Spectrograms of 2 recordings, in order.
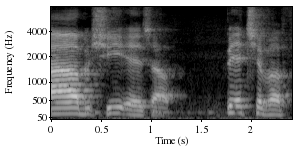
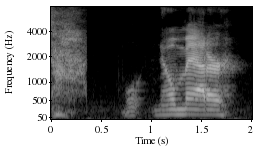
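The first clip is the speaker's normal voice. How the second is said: whispered dying witch voice, slower; 2 semitones lower than usual. Narrating a dying witch speaking only to one listener's character, dying witch whispering. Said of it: "She's whispering to you".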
